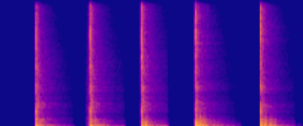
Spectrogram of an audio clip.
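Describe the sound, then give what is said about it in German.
Five loud, sharp hammer blows strike wood at a steady pace, each with a short resonant thud, as nails are driven to nail a door shut in a palace. No voices are heard. “Ich muss hier die Tür zunageln.”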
